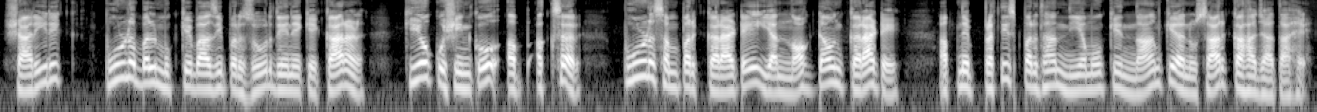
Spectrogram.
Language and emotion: Hindi, neutral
